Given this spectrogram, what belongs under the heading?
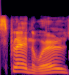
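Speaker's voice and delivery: put-on high, loud Irish accent. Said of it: "that's bloody Irish".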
